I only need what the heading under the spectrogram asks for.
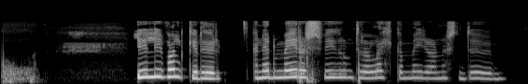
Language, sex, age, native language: Icelandic, female, 16, Icelandic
